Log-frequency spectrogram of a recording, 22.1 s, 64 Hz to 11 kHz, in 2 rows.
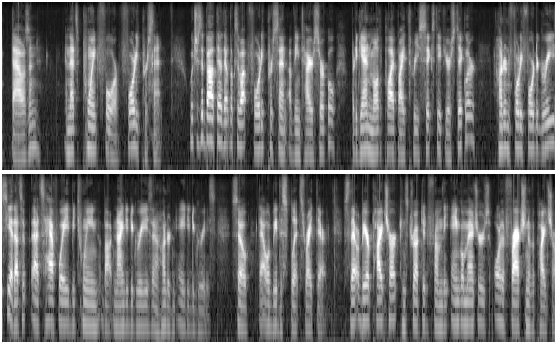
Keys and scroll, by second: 0.2 0, 1.0 Return, 2.2-2.9 typing, 7.9 3, 8.6 6, 9.3 0, 9.7 Return.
